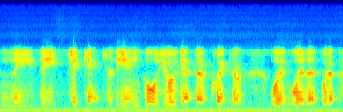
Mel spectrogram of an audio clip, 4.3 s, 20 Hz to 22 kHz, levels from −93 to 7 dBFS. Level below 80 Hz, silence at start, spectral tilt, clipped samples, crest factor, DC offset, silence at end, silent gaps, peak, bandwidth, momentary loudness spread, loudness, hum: -48 dBFS; 0 s; -4 dB/octave; under 0.1%; 18 dB; under 0.1%; 0 s; none; -2 dBFS; 18 kHz; 4 LU; -18 LUFS; none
